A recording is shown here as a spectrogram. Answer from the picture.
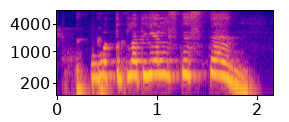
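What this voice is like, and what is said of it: Put-on Welsh accent. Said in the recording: “It comes out Welsh instead. ... it comes out very Welsh.”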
